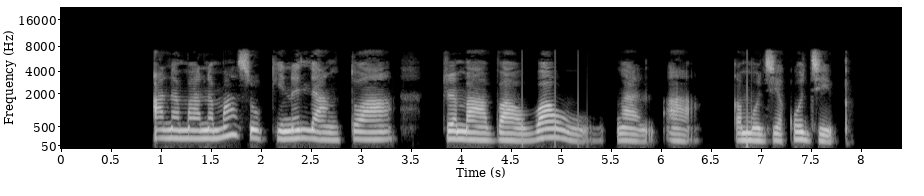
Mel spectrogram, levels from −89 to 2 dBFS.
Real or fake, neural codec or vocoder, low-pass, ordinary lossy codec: real; none; 7.2 kHz; Opus, 64 kbps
